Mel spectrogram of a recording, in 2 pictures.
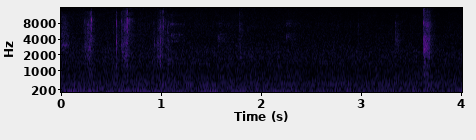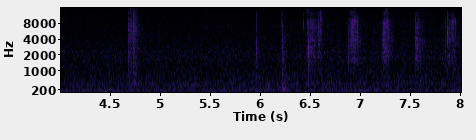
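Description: Faint, scattered clicks and ticks of a small screwdriver working tiny screws out of a MacBook Pro Unibody's logic board, a few sharper ones in the middle and a quicker run of them near the end.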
